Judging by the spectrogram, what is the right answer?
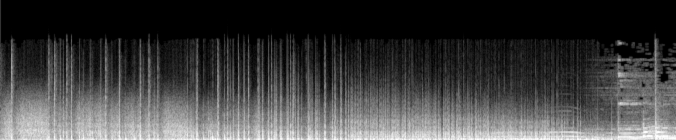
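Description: Fireworks display: a dense run of crackling pops and bangs over a steady rumble, thinning out toward the end. Music comes in just before the end.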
